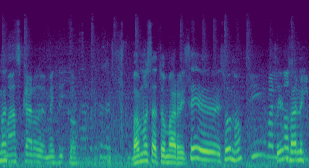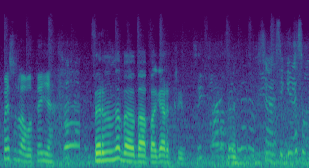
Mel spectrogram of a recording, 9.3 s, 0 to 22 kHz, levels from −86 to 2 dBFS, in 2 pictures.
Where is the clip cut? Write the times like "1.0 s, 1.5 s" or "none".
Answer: 1.6 s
